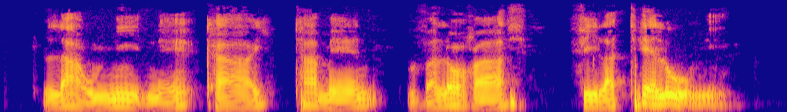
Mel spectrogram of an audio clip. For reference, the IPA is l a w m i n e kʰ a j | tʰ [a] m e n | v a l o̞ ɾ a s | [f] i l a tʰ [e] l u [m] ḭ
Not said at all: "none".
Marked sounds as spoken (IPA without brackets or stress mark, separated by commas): a, f, e, m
